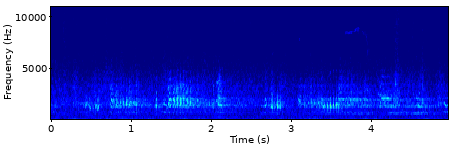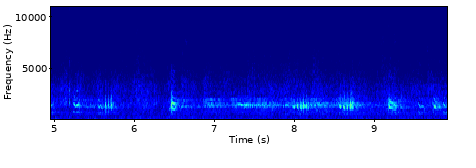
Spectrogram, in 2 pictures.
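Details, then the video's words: Wild turkeys on a trail camera give a busy run of rasping yelps, soft rolling purrs and thin whines, overlapping in bursts every second or so against a faint background hiss. "turkeys yelping, purring, whining"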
